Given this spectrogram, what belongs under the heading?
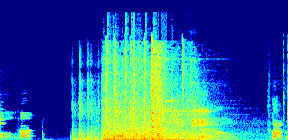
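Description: A burst of rapid gunfire in the video game PUBG, loud and dense for about a second before tailing off, with voices talking briefly before and after it.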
